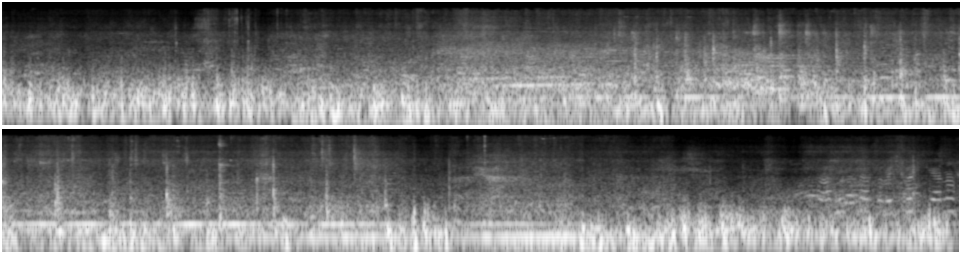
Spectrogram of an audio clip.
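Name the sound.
on board a boat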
